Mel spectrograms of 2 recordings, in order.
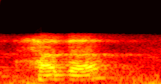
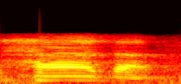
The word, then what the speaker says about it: هذا: But keep in mind that it's not, if you don't see this alif, you don't pronounce it as hadha. It's a long vowel, so it's hadha, hadha, meaning this is.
